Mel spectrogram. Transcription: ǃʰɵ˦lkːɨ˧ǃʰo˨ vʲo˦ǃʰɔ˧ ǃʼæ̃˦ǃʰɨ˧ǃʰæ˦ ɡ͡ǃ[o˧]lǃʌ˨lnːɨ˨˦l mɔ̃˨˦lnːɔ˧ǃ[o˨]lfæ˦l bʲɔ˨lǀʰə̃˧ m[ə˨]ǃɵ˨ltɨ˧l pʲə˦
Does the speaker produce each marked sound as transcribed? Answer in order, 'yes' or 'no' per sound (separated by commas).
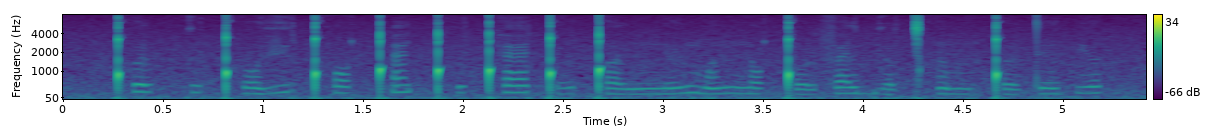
no, yes, no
